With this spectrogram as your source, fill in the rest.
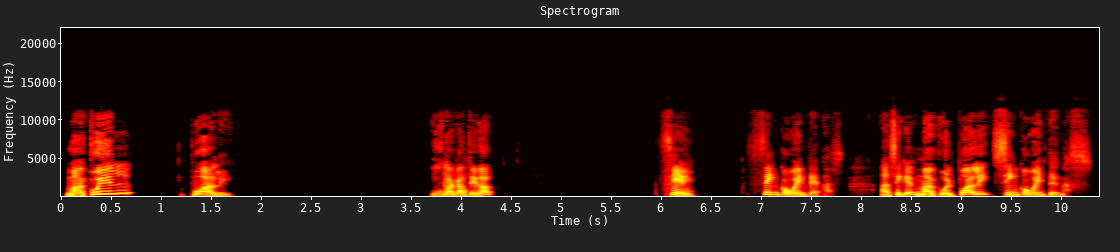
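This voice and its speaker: Man, gravelly voice, patient teacher, step-by-step explanations, live online class. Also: high-pitched, animated, unhurried, long pauses, a bit bright. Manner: patient, explains step by step, asks questions and answers them.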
